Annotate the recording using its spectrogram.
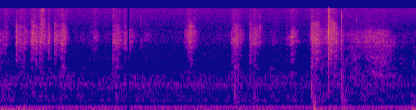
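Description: A brush dabs and scrubs in wet paint.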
